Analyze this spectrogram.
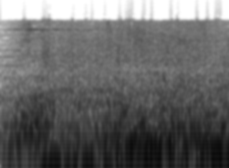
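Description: A Meteor Rush attack explosion in a video game roars as a loud, continuous booming blast of dense, rumbling noise that stays steady throughout without a clear break.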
